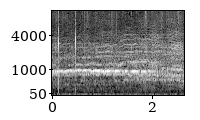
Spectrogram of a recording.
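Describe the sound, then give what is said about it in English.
An audience claps and cheers in a steady, dense wash of sound, with sharper individual claps and crowd voices mixed in. The noise holds at an even level throughout. “Yes, give them a round of applause.”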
